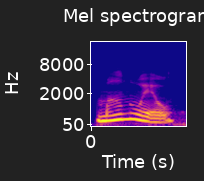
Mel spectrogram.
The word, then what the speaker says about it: Manoel: banho digamos assim Manoel Manoel no caso né que a gente pronuncia não são assim mais nasal não é mã Manuel é de um só assim mas nasal aí a gente tem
